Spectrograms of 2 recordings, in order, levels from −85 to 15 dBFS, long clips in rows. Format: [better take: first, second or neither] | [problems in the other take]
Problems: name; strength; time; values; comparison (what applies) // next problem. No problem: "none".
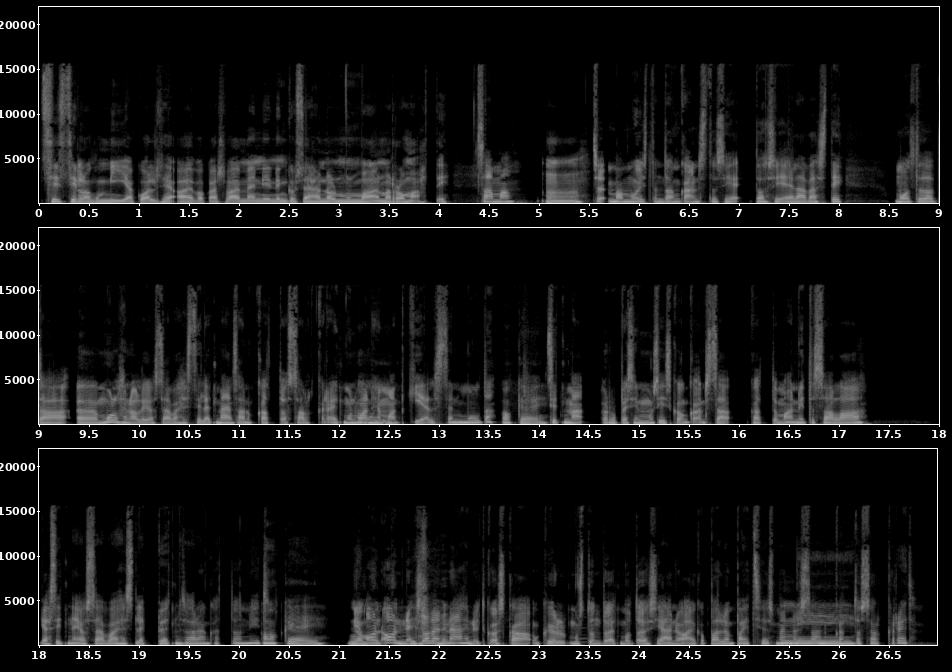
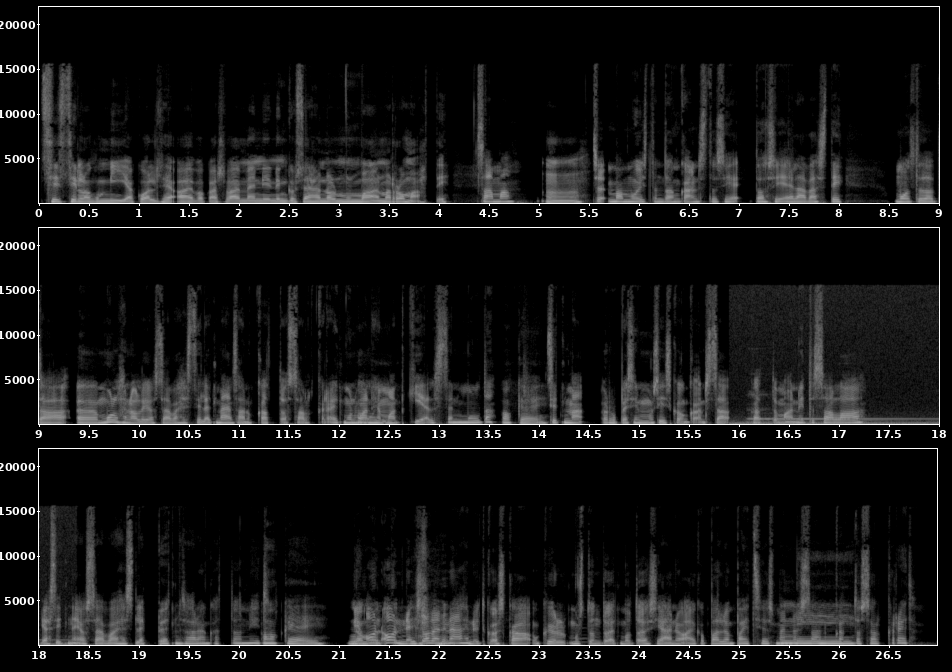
first | doorbell; noticeable; from 16 to 18 s; peak 9 dB below the speech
